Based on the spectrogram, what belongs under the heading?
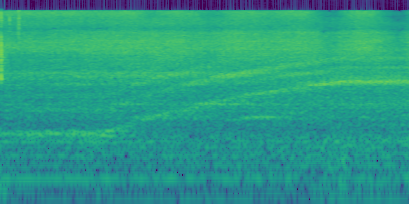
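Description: Electric train heard from inside the carriage, a steady rumble under a whine from the traction motors that climbs in pitch from about a second in and levels off near the end, as the train accelerates.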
